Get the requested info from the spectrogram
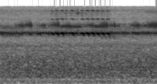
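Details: Nighttime crickets: a constant high, thin trill with a louder, rapidly pulsing burst of chirps in the middle, then back to the even background chorus.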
